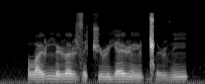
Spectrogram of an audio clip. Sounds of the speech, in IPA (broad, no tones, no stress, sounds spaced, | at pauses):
lˠ ɛ ɭ ŋ ə ɭ a ɭ z ə t͡ʃ ʉ ɭ j ɛ ɭ ĩ ɭ ɡ͡ǁ œ ɭ ð ĩ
